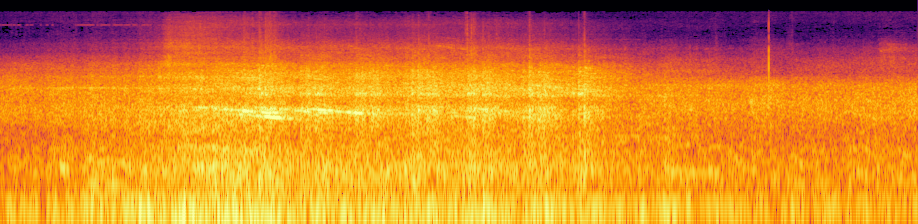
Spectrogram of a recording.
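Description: Passenger train passing through a station at speed. Its rumble builds, is loudest about three seconds in with a whine that drops a little in pitch, then fades as it goes away.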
